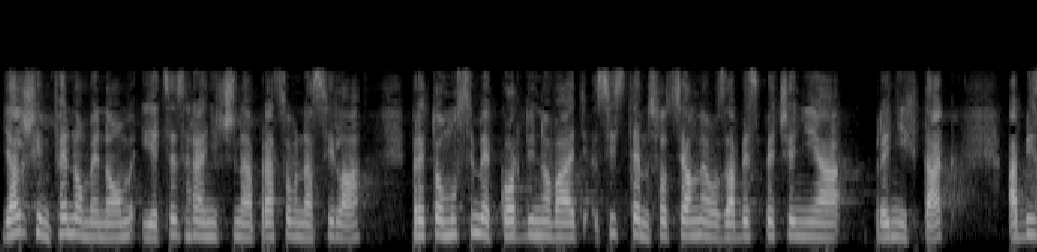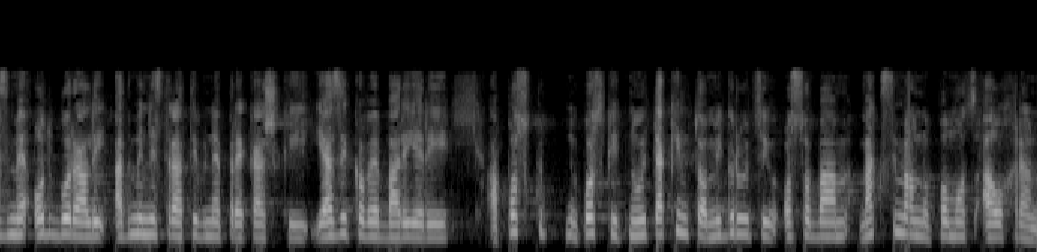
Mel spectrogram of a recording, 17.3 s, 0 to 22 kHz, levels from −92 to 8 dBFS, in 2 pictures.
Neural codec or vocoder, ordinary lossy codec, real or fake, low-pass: none; none; real; none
